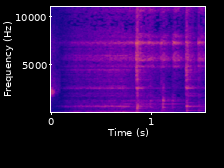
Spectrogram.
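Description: Two sharp finger snaps, with a fainter click between them, over a steady low hum. The snaps are crisp and brief, and no one speaks.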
